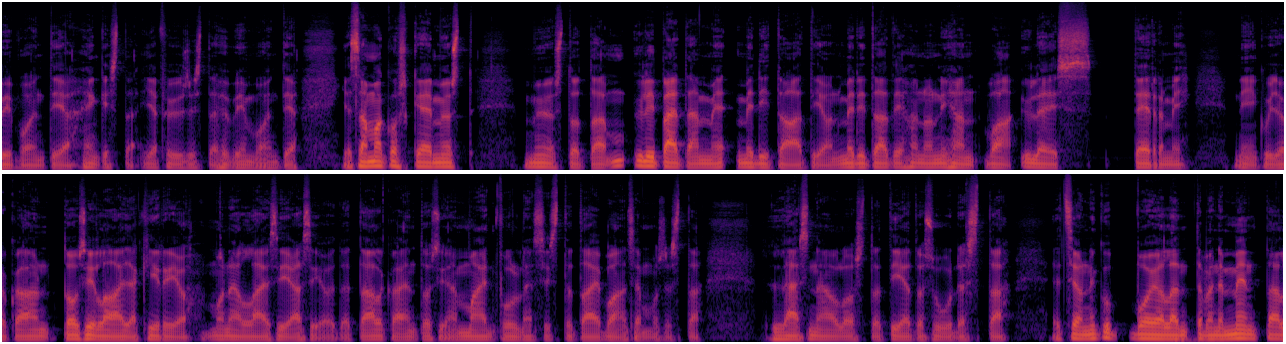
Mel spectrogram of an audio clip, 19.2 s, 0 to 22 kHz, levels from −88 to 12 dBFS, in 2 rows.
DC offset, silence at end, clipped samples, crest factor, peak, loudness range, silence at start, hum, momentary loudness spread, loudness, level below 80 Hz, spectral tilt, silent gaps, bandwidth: under 0.1%; 0 s; under 0.1%; 24 dB; -10 dBFS; 5 LU; 0 s; none; 11 LU; -33 LUFS; -48 dBFS; -4.5 dB/octave; none; over 20 kHz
